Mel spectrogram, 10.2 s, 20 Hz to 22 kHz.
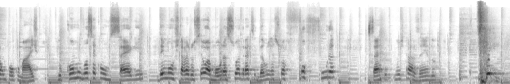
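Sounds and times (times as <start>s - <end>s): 
speech: 0.0s - 9.1s, 9.7s - 10.1s
loud sneeze caused by an allergy: 9.6s - 10.1s.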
